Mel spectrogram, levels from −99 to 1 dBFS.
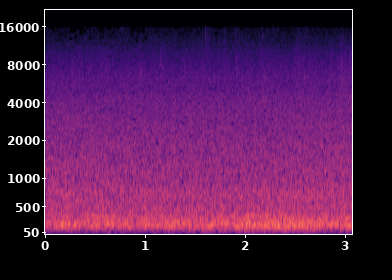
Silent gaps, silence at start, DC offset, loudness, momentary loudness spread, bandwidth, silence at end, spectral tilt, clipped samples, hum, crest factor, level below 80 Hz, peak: none; 0 s; under 0.1%; -35 LUFS; 3 LU; 16 kHz; 0 s; -6 dB/octave; under 0.1%; none; 14 dB; -66 dBFS; -20 dBFS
